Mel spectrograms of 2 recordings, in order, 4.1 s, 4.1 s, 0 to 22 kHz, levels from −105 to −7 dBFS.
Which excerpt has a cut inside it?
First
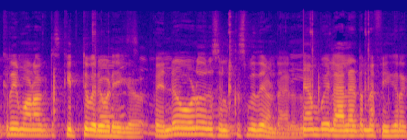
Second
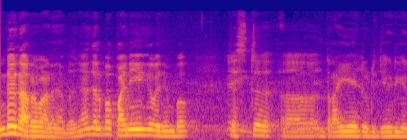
first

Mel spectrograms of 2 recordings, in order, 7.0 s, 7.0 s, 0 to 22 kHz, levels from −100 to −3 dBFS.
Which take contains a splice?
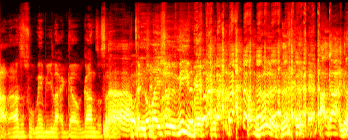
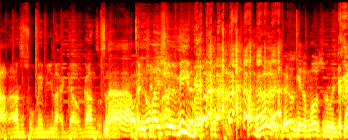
second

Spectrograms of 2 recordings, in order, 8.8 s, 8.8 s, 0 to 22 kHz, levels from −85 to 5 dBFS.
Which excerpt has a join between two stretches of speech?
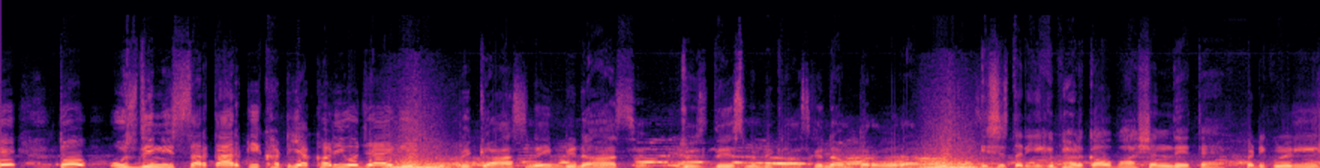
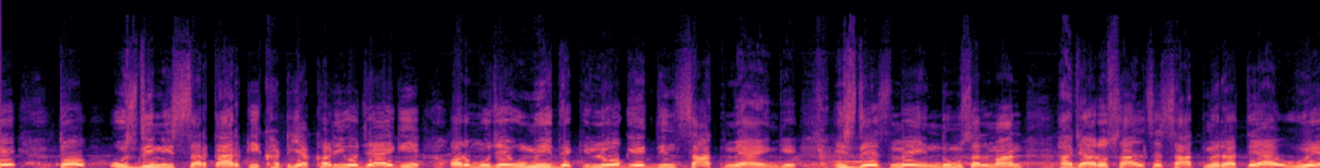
first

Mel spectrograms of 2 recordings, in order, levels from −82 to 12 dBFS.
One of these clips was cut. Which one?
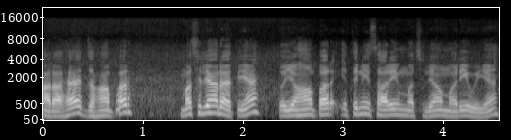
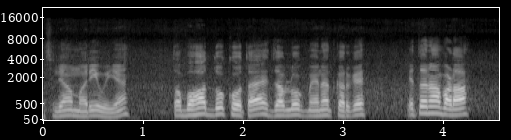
first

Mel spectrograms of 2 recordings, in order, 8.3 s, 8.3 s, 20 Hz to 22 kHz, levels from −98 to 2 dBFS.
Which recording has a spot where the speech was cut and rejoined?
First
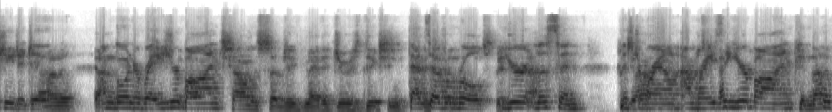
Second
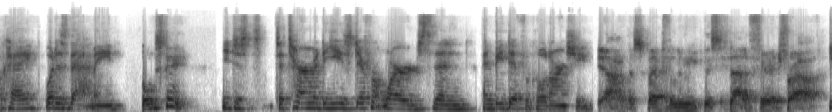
second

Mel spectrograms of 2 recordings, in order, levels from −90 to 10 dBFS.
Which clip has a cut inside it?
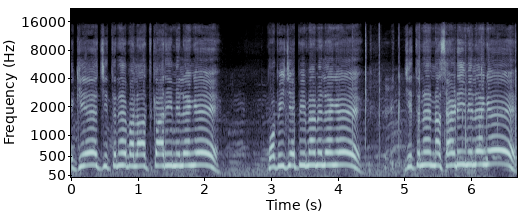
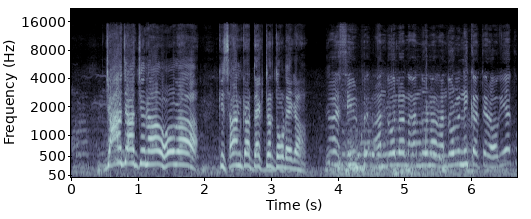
second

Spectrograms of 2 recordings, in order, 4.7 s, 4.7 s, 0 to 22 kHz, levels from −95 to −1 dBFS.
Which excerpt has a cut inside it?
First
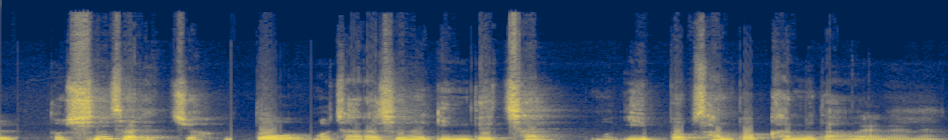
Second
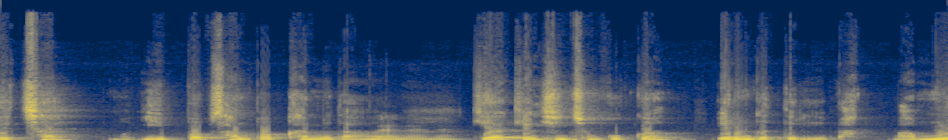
second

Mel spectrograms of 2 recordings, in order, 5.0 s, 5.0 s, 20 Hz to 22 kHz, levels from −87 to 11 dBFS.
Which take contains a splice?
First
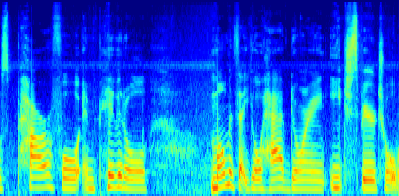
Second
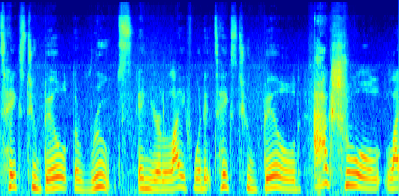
second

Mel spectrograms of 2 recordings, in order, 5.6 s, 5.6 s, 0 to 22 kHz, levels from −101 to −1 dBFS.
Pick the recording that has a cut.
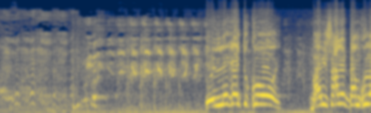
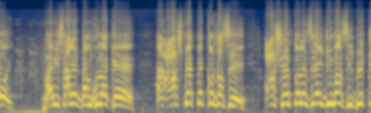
first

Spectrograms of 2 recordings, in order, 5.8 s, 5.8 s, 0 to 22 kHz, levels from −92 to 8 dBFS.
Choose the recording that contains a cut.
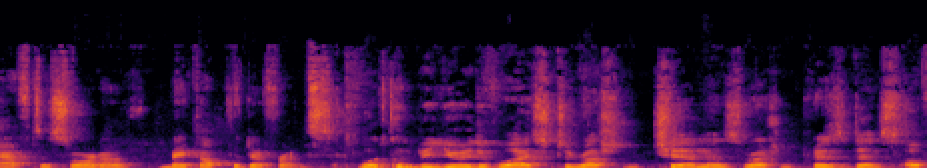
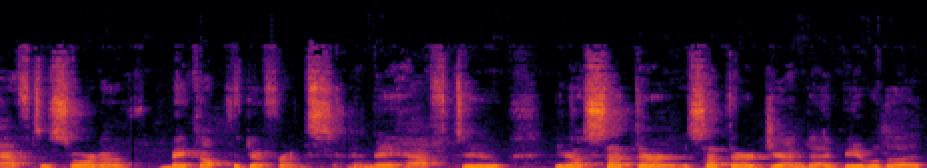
first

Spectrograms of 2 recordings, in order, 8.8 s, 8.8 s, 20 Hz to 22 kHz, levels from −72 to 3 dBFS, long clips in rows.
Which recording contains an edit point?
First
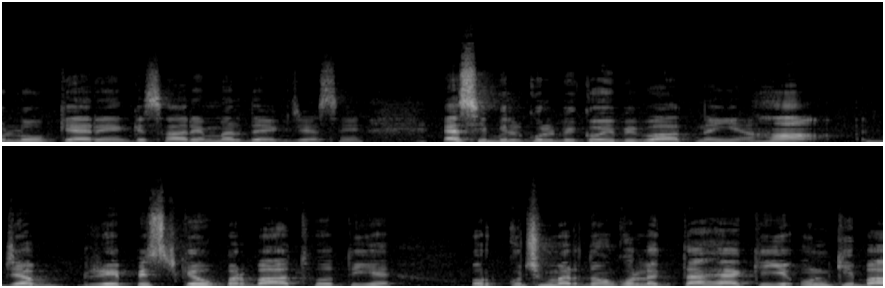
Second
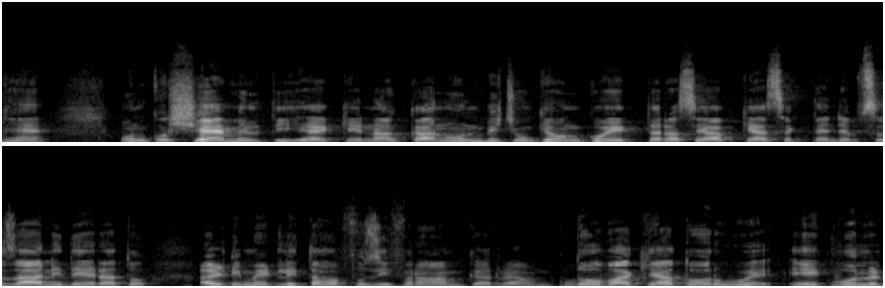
second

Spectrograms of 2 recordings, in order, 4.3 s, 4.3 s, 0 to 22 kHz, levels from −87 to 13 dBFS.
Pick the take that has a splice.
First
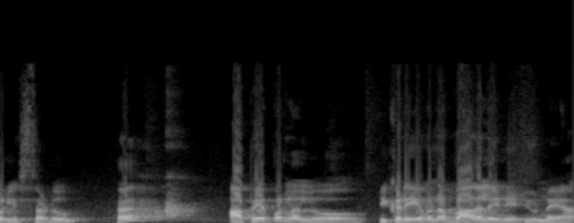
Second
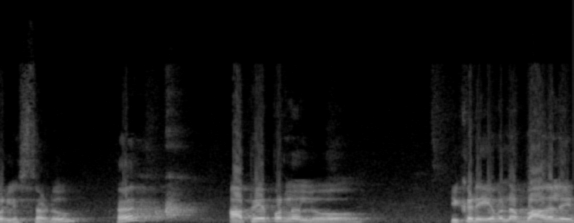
first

